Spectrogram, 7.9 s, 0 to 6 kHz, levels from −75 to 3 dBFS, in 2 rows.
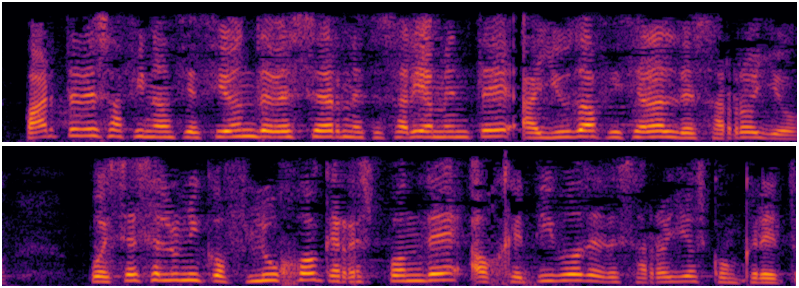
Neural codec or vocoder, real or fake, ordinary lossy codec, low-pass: none; real; AAC, 32 kbps; 5.4 kHz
